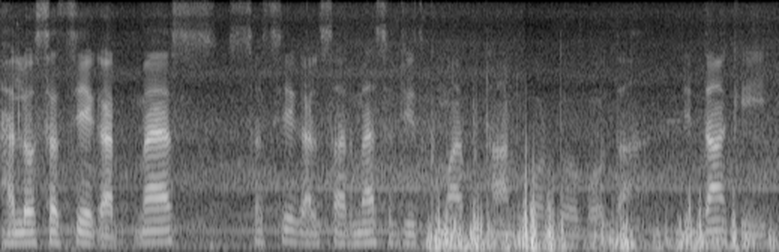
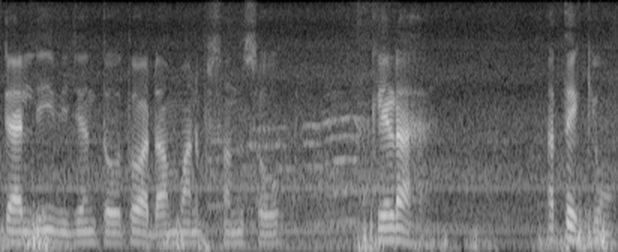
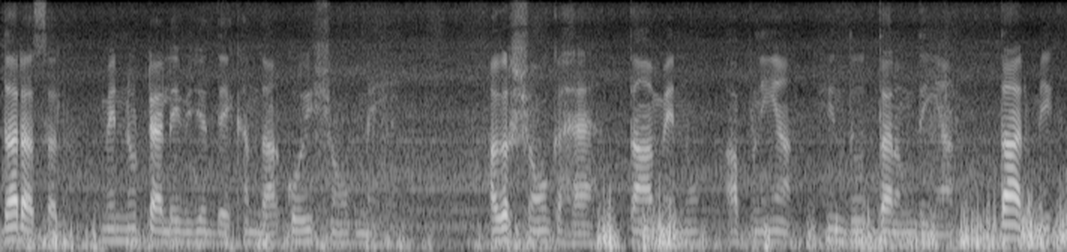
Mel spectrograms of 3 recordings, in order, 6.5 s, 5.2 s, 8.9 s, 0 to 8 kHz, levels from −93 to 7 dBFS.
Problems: background sounds at intervals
